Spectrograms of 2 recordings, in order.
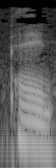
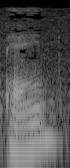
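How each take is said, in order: First: The word sounds tight, strained and averse. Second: The word sounds calm, loose and easy. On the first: The experience is being resisted. The speaker calls it wrong. "you're kind of like bending under the burden of it and full of aversion" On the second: The experience is simply accepted. The speaker calls it right. "in a very relaxed way saying pain"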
